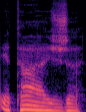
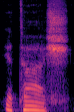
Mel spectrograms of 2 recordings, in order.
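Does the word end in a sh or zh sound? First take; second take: zh; sh. First: The word ends with a voiced zh sound. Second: The word ends with a voiceless sh sound. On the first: The speaker calls it wrong. "It's not étage" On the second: The speaker calls it right. "but étage, sh"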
